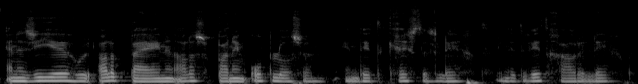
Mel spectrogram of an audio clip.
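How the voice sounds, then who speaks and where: A woman leading a spiritual guided meditation in a soft, slow voice that often drops to a whisper. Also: sits low, flat delivery, vocal fry, slightly rough.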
